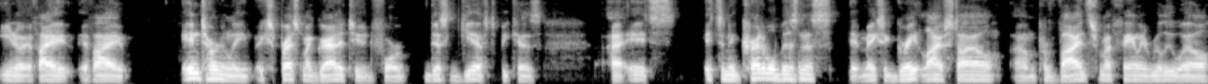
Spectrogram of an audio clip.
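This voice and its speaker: In a very clean recording with a silent background, a man with an American accent talks at a moderate pace in a fairly low pitch with fairly even intonation. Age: 50s. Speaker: entrepreneur. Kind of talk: interview. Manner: halting.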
